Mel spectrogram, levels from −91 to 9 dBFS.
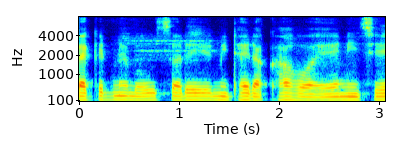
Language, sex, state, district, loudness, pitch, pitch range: Hindi, male, Punjab, Kapurthala, -21 LUFS, 115 Hz, 110-115 Hz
